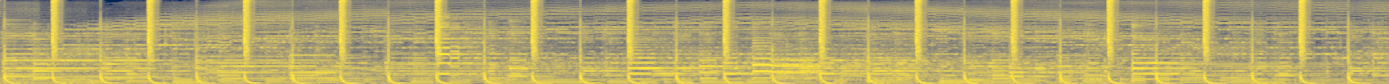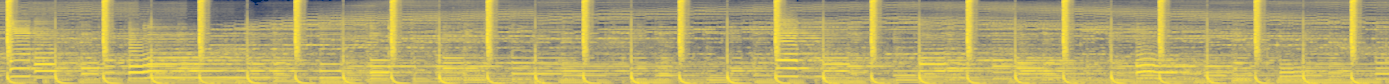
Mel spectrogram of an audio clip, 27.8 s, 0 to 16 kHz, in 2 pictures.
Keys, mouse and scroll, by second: 1.6-2.0 scroll up 2, 2.0 scroll down 2, 2.3-5.3 middle drag, 5.4 3, 5.8 scroll up 2, 7.8 e, 12.6 scroll down 4, 13.6-14.1 scroll up 4, 14.4 scroll up 6, 17.4 ctrl+r, 22.2 3, 23.3 click.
